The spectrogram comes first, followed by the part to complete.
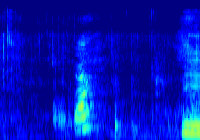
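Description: Speech only: a brief child's vocal sound about three-quarters of a second in, then a woman's voice saying "mm-hmm" near the end.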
